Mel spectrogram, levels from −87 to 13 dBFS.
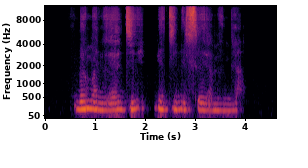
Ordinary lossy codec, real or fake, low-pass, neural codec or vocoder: Opus, 16 kbps; fake; 10.8 kHz; codec, 24 kHz, 1.5 kbps, HILCodec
